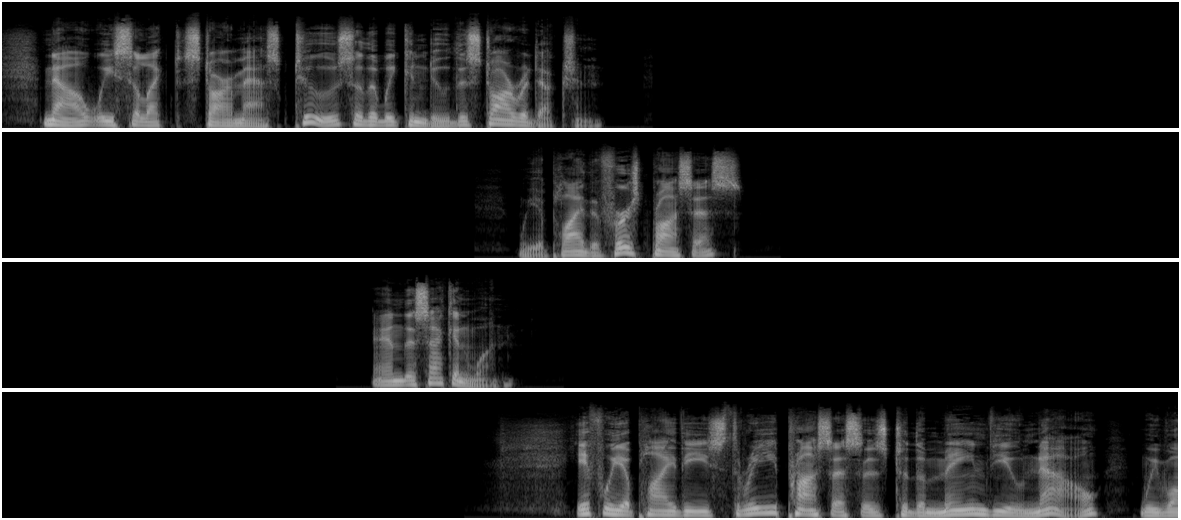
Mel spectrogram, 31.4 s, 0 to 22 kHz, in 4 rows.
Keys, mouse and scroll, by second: 1.6 click, 3.0 click, 4.6 click, 5.7 click, 7.9 click, 8.9 click, 11.2 click, 13.4 click, 15.9 click, 18.1 click, 20.3 click, 23.6 click, 25.6 click, 27.3 right click, 29.0 click.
